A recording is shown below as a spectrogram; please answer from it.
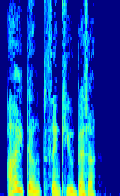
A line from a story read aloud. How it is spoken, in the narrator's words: began Piglet nervously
